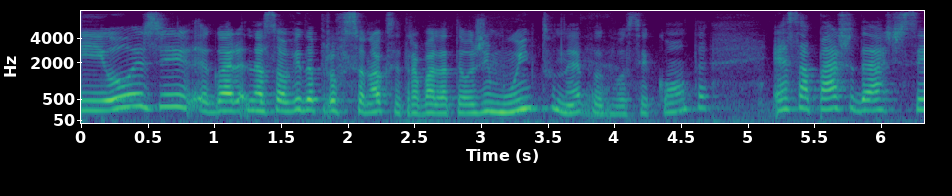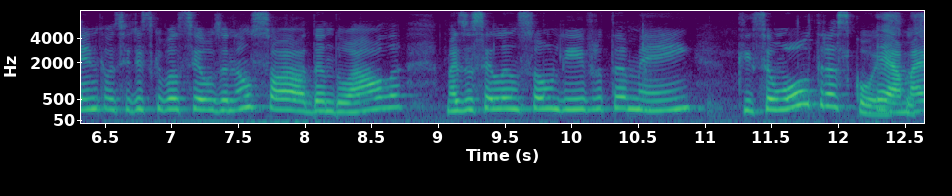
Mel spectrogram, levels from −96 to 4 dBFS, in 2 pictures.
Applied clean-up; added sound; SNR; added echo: none; none; none; none.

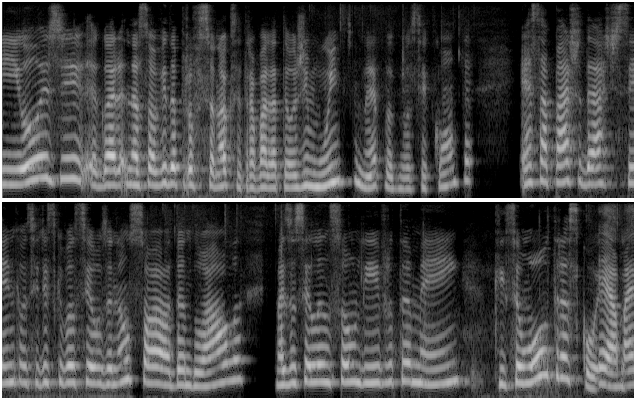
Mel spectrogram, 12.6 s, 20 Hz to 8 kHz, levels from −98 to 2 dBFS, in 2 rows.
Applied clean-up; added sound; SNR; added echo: neural mask model Resemble Enhance denoiser.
